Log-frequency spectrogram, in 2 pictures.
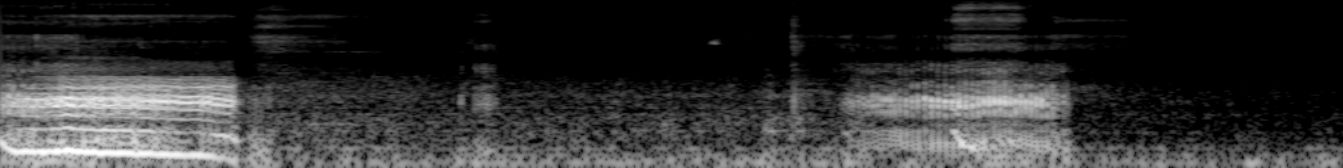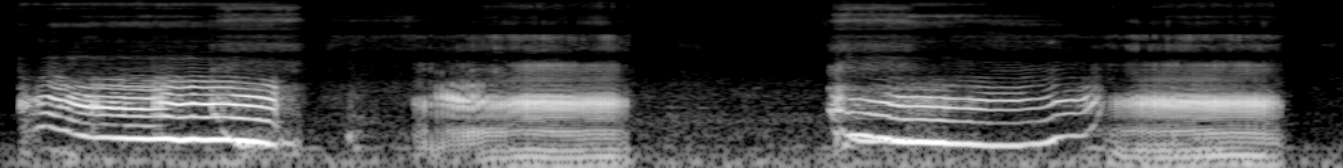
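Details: Gentle snoring and breathing from three sleeping pugs, Kou, Gen and Shun: long rumbling breaths about every three seconds, several with a wavering, whistling nasal snore on the inhale.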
